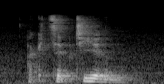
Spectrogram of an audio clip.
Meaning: to accept, to approve, to take, to agree to (e.g. a proposal)
- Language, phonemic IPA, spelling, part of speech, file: German, /ˌakt͡sɛpˈtiːʁən/, akzeptieren, verb, De-akzeptieren.ogg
